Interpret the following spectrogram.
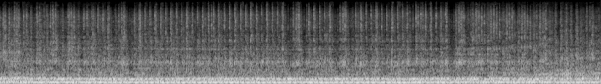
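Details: Big-block Chevy V8 in drag car "Bad Penny" after tunnel ram swap, track testing: lumpy, loud exhaust beat holds an even, steady rev with no misses or knocks; sounds healthy.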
